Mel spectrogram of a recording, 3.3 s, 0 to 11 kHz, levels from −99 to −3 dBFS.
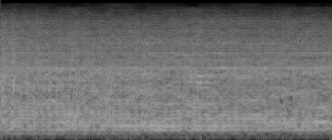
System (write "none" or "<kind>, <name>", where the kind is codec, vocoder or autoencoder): vocoder, Vocos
